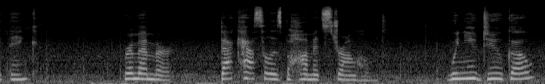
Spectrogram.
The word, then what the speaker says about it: Bahamut: Hey, at least they pronounced Bahamut correctly.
